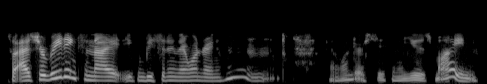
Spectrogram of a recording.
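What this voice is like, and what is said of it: Playful funny put-on voice. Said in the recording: “Why did I make that funny voice?”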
